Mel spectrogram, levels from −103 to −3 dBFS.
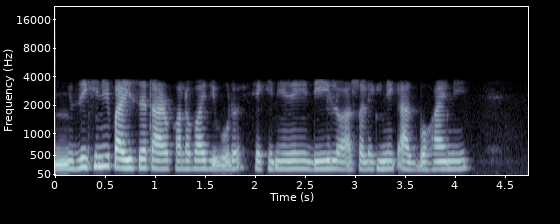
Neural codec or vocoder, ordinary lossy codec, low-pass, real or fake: none; none; 3.6 kHz; real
